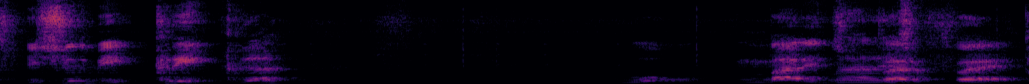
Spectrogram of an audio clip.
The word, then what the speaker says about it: Parfait: We already tried this, and we don't know how to pronounce it between the two. So, it should be Kriek Marriage Parfait. Parfait.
